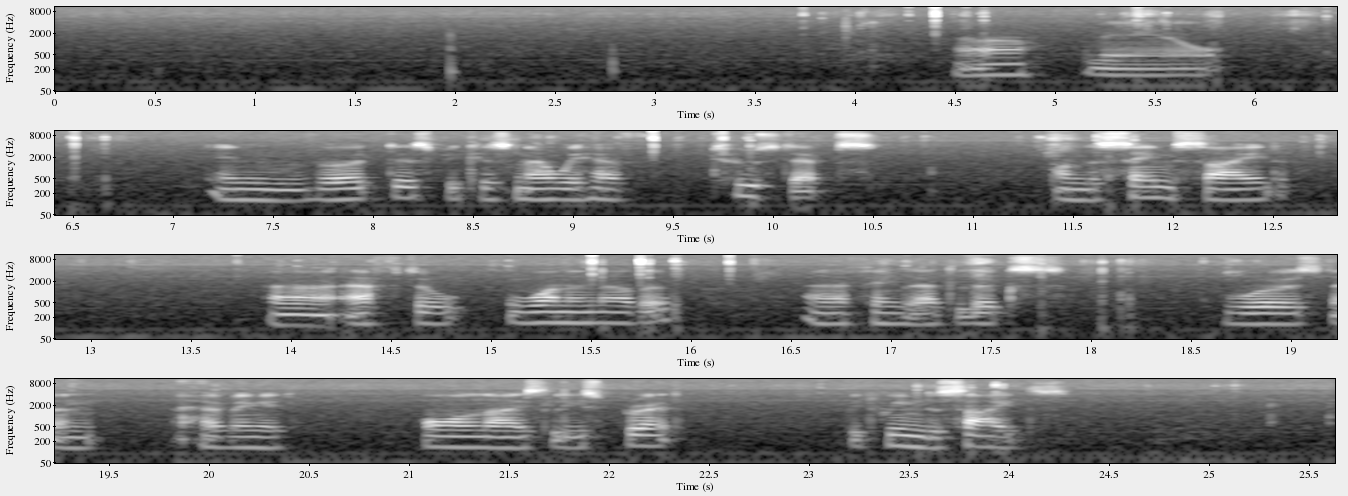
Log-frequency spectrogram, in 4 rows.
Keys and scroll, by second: 6.4 g, 11.6 shift+g, 15.7 shift+d, 17.9 alt+a, 23.7 alt+a.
